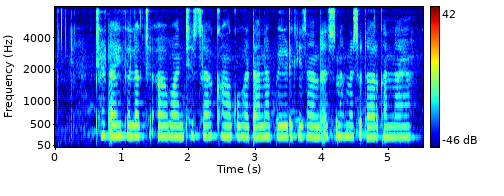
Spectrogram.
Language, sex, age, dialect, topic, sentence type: Hindi, female, 60-100, Awadhi Bundeli, agriculture, statement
